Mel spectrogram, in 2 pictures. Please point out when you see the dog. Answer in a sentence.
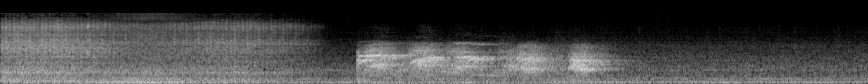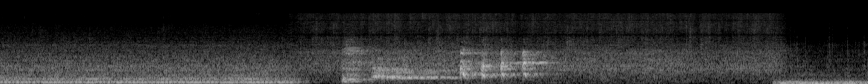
The dog can be heard from 3.5 to 6.0 s and from 12.1 to 14.1 s.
